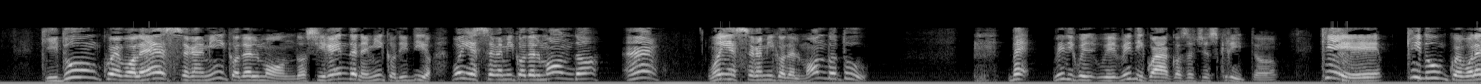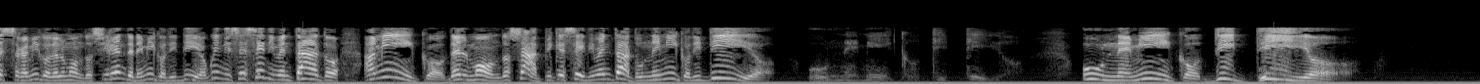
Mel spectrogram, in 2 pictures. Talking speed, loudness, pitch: 135 wpm, -15 LUFS, 195 Hz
